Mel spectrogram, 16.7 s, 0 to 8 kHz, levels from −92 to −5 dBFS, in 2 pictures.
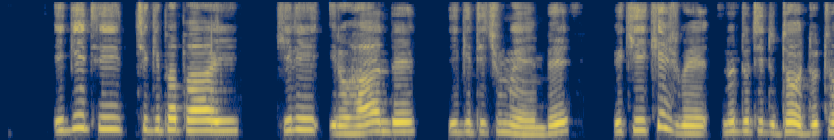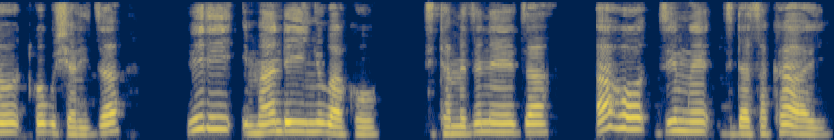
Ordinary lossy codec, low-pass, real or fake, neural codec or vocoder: MP3, 64 kbps; 7.2 kHz; real; none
